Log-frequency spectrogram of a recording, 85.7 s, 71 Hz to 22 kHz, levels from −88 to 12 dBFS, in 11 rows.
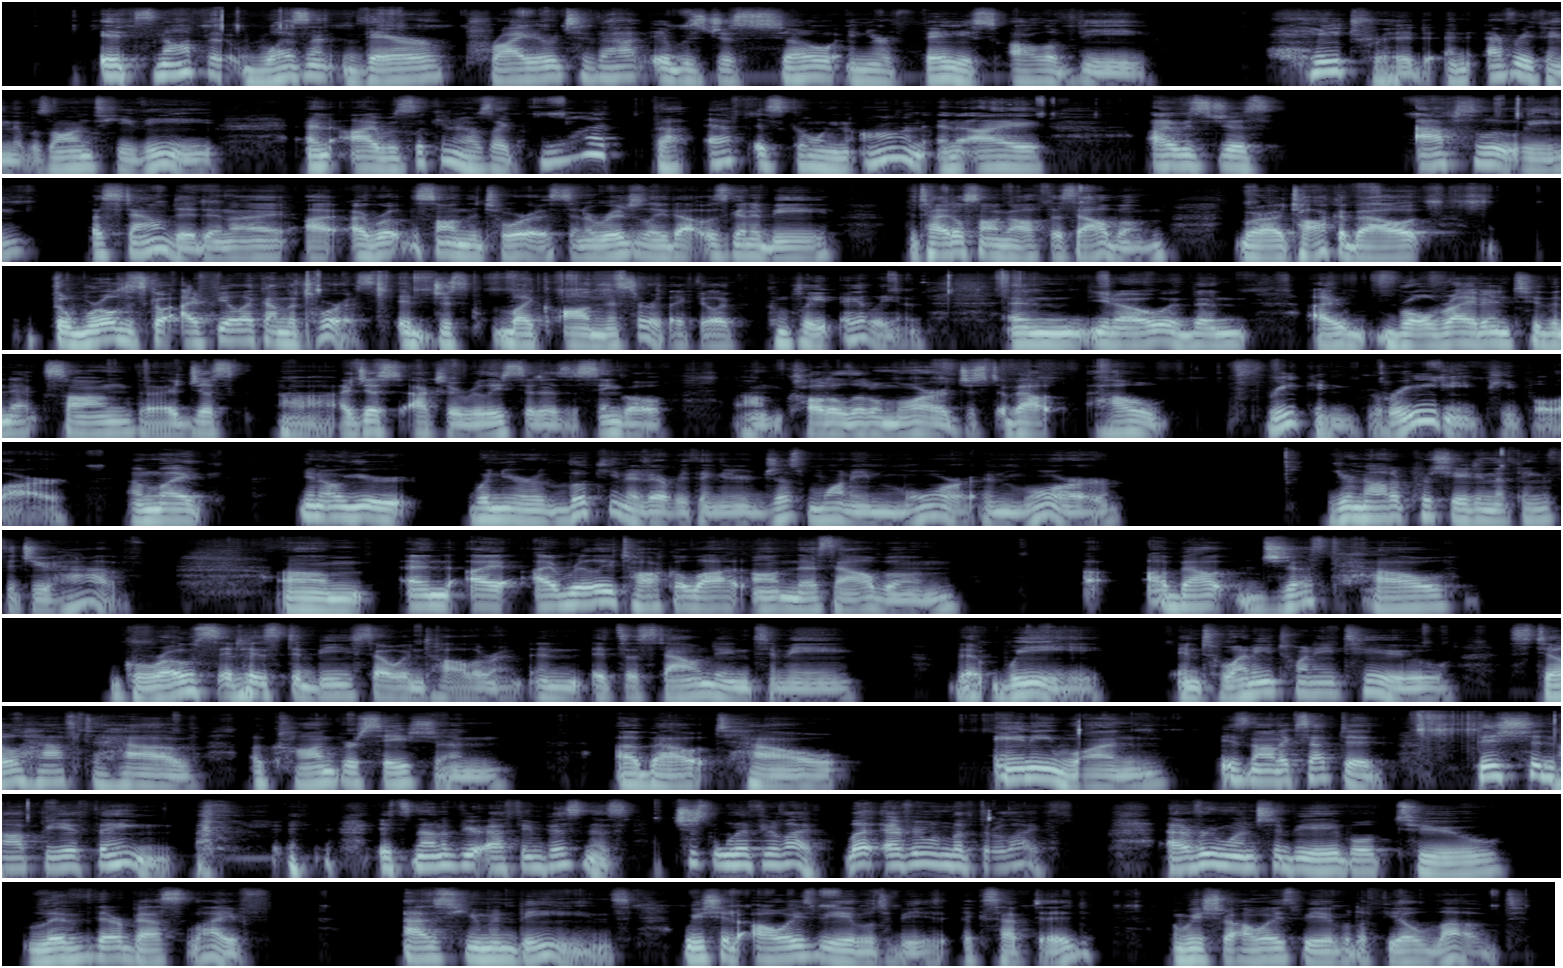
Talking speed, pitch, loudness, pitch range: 175 wpm, 115 Hz, -21 LUFS, 105-135 Hz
